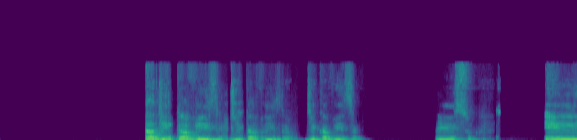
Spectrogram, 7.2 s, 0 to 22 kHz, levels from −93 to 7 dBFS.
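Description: Speech with a call bitrate drop from 1.94 to 5.53 s. The encoder was starved of bits, so the sound turns coarse and watery, with the high frequencies cut off, sounding like a fall from about 32 to 10 kbps, held at its lowest for 1.52 s. Unlike packet loss, it has no gaps, only smeared, muffled audio until it recovers.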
